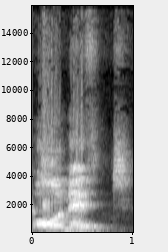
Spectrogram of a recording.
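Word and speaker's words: honest: तो अब देखेंगे यहां पे जो वर्ड है वो स्टार्ट हो रहा है एच से, लेकिन अगर इसकी प्रोनाउंसिएशन देखेंगे तो इसकी प्रोनाउंसिएशन ऑनेस्ट। तो ऑनेस्ट में साउंड आपकी किसकी आ गई है, ओ की साउंड आ गई है।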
